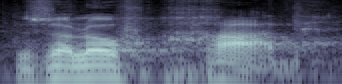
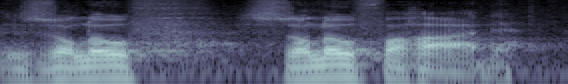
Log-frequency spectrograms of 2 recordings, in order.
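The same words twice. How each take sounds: First: It is said with a harsh throaty sound. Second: It is said smoothly without a throaty sound. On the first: "the Hebrew is Zelophehad, with a lot of phlegm in it" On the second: "it's closer to the Hebrew to say Zelophehad"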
